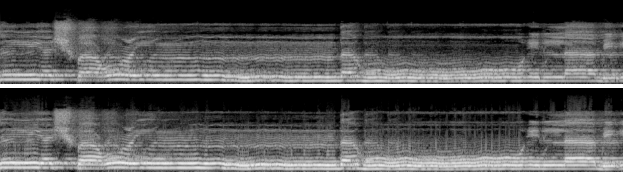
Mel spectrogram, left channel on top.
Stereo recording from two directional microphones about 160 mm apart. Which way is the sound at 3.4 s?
30° right (ahead or behind).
